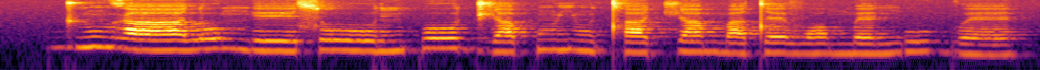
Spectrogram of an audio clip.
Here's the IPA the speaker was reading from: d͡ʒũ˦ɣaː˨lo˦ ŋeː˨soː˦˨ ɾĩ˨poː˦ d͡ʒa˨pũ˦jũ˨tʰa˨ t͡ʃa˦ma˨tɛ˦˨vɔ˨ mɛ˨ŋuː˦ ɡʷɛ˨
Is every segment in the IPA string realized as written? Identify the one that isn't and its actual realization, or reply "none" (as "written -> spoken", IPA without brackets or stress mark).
none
